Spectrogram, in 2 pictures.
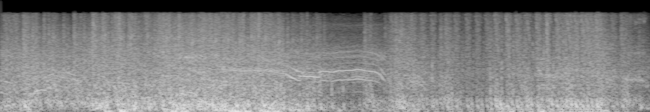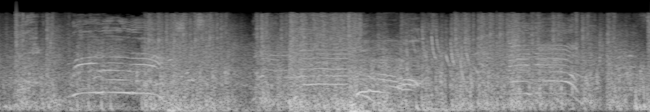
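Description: Gunfire crackles in rapid bursts, near and far.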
